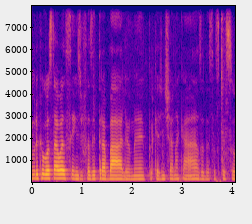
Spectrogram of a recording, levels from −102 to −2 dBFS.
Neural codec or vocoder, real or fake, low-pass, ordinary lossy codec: none; real; none; none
